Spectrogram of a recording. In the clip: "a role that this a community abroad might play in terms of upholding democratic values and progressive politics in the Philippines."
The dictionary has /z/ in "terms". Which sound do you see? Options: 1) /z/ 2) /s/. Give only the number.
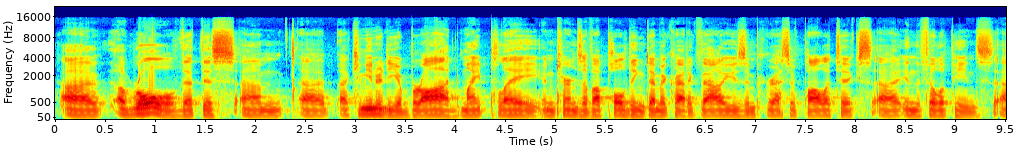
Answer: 1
